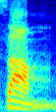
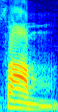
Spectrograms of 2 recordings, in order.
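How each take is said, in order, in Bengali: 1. স্বরধ্বনিটি 'a' ধ্বনির মতো উচ্চারিত হয়। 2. স্বরধ্বনিটি 'a' ধ্বনির মতো উচ্চারিত হয়।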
